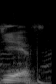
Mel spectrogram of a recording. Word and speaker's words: GIF: youtube thumbnails and gifts don't you dare say gif i swear i will leave the match oh i'm sorry it is gif and you know it it is not if you pronounce it jiff you are no longer allowed to breathe i always say i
